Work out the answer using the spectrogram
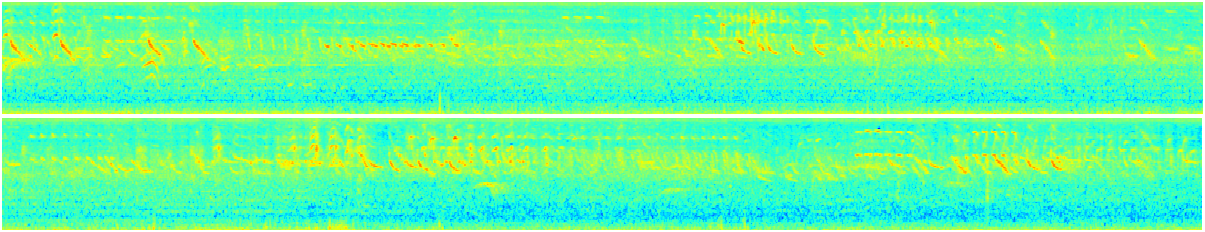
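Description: Many small birds chirping and trilling in quick, overlapping calls throughout, over a steady low background rumble.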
